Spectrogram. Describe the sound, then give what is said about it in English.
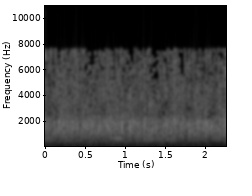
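A church audience gives a big round of applause in praise during a worship service. The clapping is dense and steady and sounds alone. “Give Him a big hand clap of praise.”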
